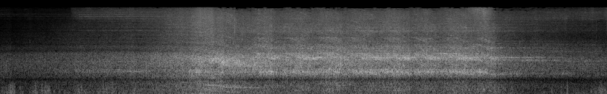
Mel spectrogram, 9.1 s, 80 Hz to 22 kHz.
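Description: Amtrak electric passenger train, hauled by an ACS-64 locomotive, passing at speed: the rush of wheels on rail builds over a couple of seconds, stays loud for about four seconds as the stainless-steel coaches go by, then fades away.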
